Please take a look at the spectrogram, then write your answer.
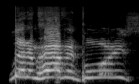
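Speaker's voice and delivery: high-pitched, loud shouting battle yell. Voicing a soldier who yells up to his buddies: yelling a battle order. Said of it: "just yells up".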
